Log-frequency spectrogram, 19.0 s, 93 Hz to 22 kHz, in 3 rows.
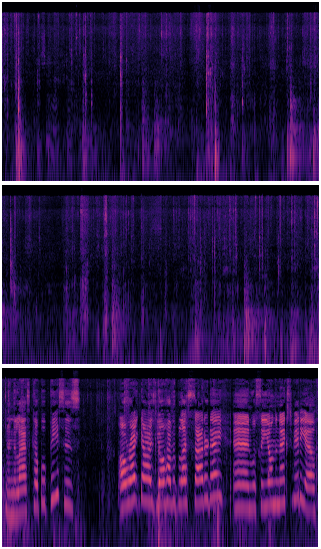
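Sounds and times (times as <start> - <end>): firewood knocking and clattering: 0.0 - 16.3.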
